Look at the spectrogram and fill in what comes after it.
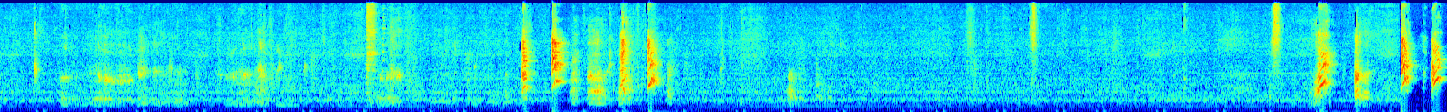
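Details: Two dogs squabbling over each other's dog biscuits: low rumbling growls early on, then a burst of sharp, closely spaced barks in the middle, a few scattered yips, and another quick cluster of barks at the end.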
